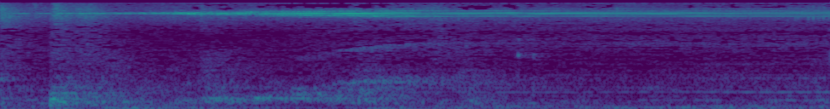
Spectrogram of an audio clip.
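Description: A single thud about a quarter second in, then a low steady rumble with faint scuffing and rustling: footsteps on stairs and a handheld camera being moved about.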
